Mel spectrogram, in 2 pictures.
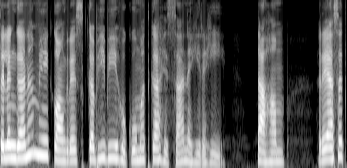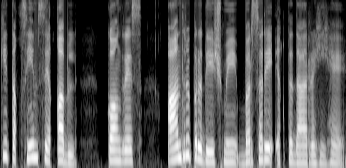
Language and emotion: Urdu, neutral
